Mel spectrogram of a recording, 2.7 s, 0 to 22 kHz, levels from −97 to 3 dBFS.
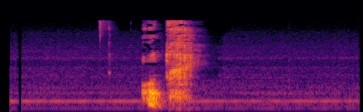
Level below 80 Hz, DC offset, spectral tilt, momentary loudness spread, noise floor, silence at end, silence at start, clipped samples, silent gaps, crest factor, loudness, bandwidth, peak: -70 dBFS; under 0.1%; -2.5 dB/octave; 26 LU; -51 dBFS; 1.25 s; 1.05 s; under 0.1%; none; 24 dB; -21 LUFS; 11.5 kHz; -4 dBFS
